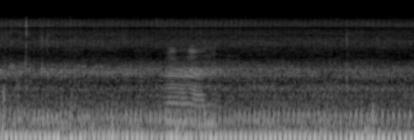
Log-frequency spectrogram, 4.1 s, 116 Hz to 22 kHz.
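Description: A Yamaha Kodiak 450 ATV rides down into the woods on an abandoned woodland trail, its engine a loud, steady low rumble close by, with brief clattering from the rough ground.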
